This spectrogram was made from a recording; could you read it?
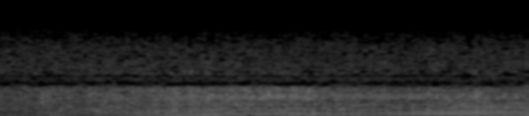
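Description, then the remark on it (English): A car engine revs up and accelerates steadily in heavy traffic, its pitch climbing over a dense, continuous rumble of road noise. The sound is fairly loud, with no voices. “By Timothy, this traffic really is appalling. Relax, darling. I don't mind driving.”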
